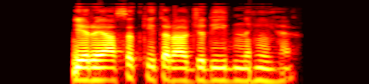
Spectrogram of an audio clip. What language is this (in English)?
Urdu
